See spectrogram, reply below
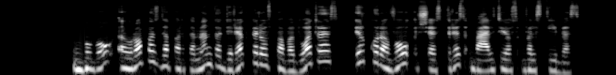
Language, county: Lithuanian, Vilnius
